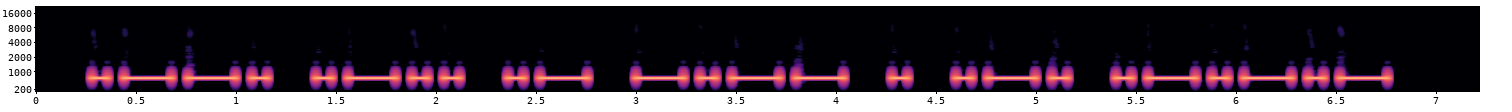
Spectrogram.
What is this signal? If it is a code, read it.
Morse code, heard as a keyed tone, about 15 wpm, 700 Hz. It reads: PLAYER.
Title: Sentences from Top 1000 Words - Review Part 4 - 15wpm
